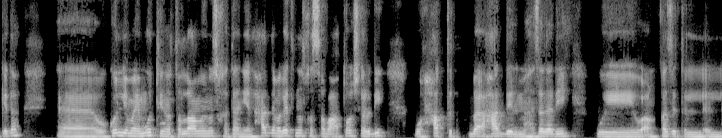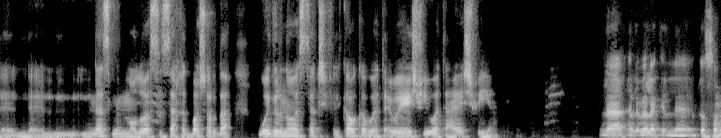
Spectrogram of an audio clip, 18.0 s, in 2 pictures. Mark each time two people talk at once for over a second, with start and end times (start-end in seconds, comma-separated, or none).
none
